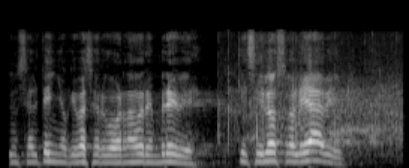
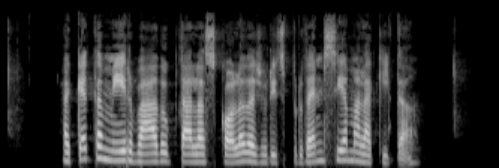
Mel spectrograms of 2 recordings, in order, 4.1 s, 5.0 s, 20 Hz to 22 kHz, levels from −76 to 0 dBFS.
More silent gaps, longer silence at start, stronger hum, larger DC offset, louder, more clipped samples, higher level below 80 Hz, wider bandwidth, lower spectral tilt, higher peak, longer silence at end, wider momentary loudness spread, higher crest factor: neither; second, 0.1 s vs 0.6 s; neither; neither; second, -24 LUFS vs -18 LUFS; neither; about the same, -70 dBFS vs -68 dBFS; second, 11 kHz vs 16 kHz; first, -3.5 dB/octave vs -1.5 dB/octave; second, -6 dBFS vs 0 dBFS; second, 0.05 s vs 0.85 s; first, 17 LU vs 10 LU; about the same, 20 dB vs 20 dB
